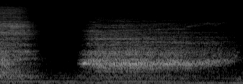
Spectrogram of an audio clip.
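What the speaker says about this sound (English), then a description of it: "Big breath in. Give it fully." A deep breath drawn in through the mouth, a short gasp followed by a long, steady, airy inhale, close and clear.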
